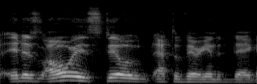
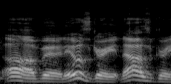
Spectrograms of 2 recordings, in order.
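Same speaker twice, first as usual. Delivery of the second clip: normal talking voice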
